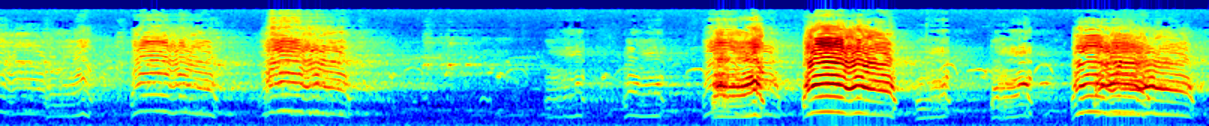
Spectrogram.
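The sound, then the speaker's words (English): Geese honk repeatedly while flying over a dry riverbed in the bush, in loud, overlapping bursts, several nasal calls coming in quick clusters with short pauses between them, and no voices alongside. “But the acoustics of the place were just amazing, and you'd hear geese or uh, ibises flying by.”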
